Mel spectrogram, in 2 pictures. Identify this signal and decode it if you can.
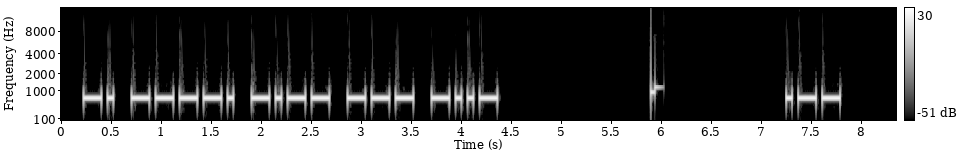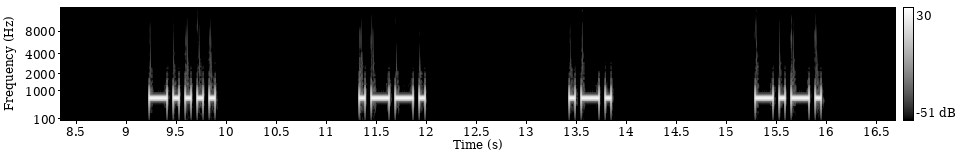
Morse code, heard as a keyed tone, about 20 wpm, spaced as for 9 wpm, 700 Hz. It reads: N9YOX W6PRC
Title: USA Call Signs - 5 Characters - 8x Character Spacing - 20wpm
